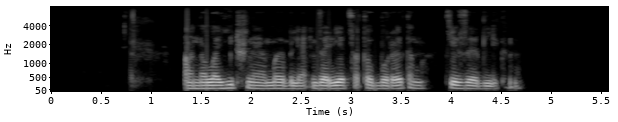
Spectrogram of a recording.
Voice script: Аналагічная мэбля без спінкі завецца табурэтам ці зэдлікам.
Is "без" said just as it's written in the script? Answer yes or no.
no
